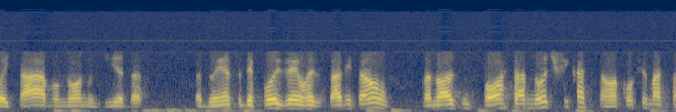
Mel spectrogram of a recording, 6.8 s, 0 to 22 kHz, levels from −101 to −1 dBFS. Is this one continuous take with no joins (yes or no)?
yes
